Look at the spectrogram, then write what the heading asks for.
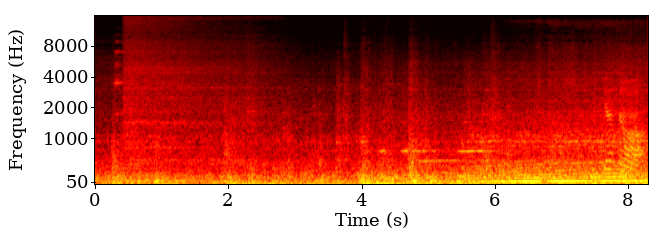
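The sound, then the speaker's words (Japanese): An electric train's wheels clatter over railway switch points in a steady, loud rumble of irregular knocks, growing heavier midway with faint metallic whines, while a voice speaks faintly in the background. “この先ポイントを通過のため電車は揺れますのでお気をつけください。”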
